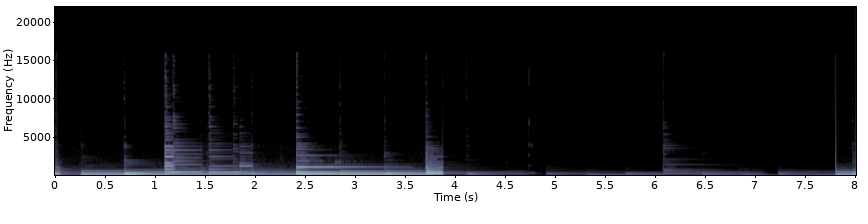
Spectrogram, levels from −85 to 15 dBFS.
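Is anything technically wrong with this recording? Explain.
Yes. From 3.89 s to 7.81 s the sound collapses by about 27 dB into a faint residue, most likely from one channel inverted: reversed polarity cancels the shared centre in mono. A plain gain drop would keep the full tone, only quieter.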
